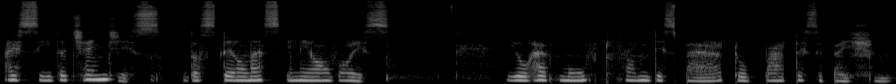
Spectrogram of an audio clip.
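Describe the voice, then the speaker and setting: Gentle, patient therapist, played by a woman: measured ASMR whispering, mellow and lowish, unhurried. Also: steady tone, husky, no room sound. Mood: gentle, affirming. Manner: slow, hushed, measured.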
